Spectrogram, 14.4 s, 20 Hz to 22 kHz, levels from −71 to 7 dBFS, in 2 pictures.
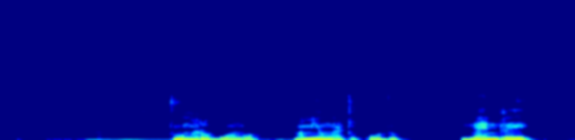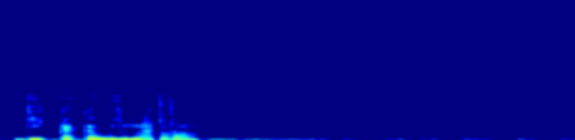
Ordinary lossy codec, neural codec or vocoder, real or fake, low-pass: AAC, 32 kbps; none; real; 7.2 kHz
